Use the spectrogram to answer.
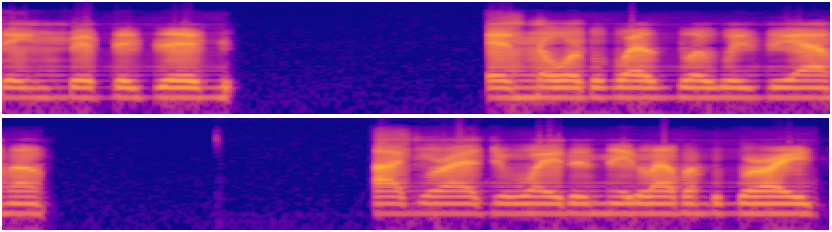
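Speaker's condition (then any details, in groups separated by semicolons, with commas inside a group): Laryngectomy, electrolarynx; larynx removed for smoking-related laryngeal cancer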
